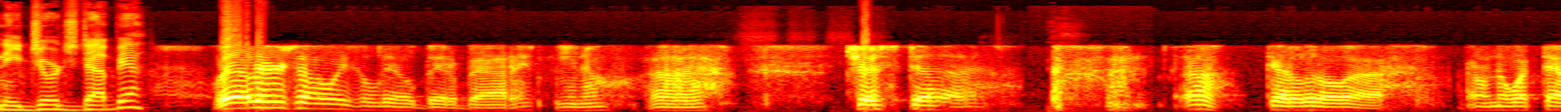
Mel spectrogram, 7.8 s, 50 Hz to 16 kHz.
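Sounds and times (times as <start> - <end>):
speech: 0.0 - 7.8
person coughing: 5.3 - 5.8.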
